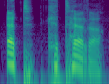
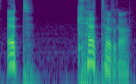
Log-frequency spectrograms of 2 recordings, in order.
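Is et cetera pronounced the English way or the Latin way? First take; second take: Latin; Latin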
